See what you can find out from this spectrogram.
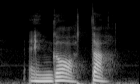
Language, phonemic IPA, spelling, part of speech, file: Swedish, /ˈɡɑːˌta/, gata, noun, Sv-gata.ogg
- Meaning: 1. a street 2. a passage, such as a forest glade, a mountain pass or a sea passage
